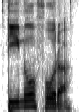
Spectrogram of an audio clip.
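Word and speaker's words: Ctenophora: जिसको हम कहते हैं टीनोफोरा। देखिए नाम से कंफ्यूज नहीं होना है। सी से लिखा है लेकिन टी से पढ़ रहे हैं क्योंकि सी जो है यहां पर साइलेंट है।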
